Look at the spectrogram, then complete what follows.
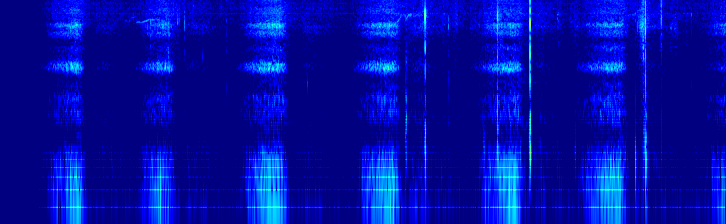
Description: Queenie girl sleeping and snoring in my lap!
